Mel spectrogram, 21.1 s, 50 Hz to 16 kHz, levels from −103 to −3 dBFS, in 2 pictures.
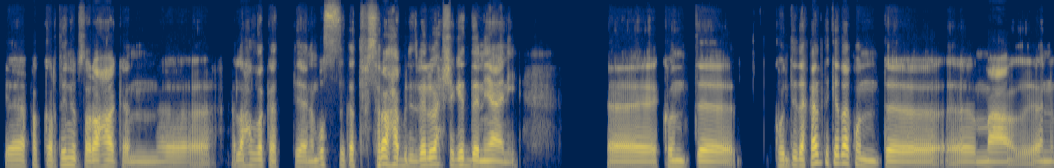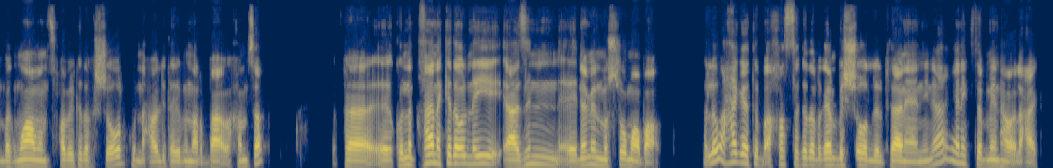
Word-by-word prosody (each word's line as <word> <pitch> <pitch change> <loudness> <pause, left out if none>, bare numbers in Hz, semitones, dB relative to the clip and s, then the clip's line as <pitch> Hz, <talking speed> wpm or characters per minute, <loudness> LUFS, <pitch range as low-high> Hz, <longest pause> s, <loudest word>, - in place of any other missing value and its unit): ياه! 125 0 +1
فكّرتني 140 +3 -3
بصراحة 120 -1 +4
كان 100 -2 -7 1.0
لحظة 130 -1 0
كانت - - -4 0.2
يعني 110 -1 -1
بُص 145 -2 +1
كانت 125 0 -2
بصراحة 160 +2 +5
بالنسبة 125 +1 0
لي 145 - +4
وحشة 150 -3 +2
جدًا 130 -2 +3
يعني. 115 -3 +2 0.9
آآ 105 0 +1
كنت 115 -1 -3 0.7
كنت 125 +2 -4
دخلت 160 +7 +4
كده 180 +1 +5
كنت 125 - -5
آآ 105 -1 0
مع 105 0 +3 0.2
يعني 105 -1 -5
مجموعة 115 +4 +3
من 120 -2 -3
صحابي 125 +2 -3
كده 125 -1 -5
في - - -23
الشغل، 130 +6 -1
كنا 120 -5 -9
حوالي 105 +1 -3
تقريبًا 110 0 -3
4 110 +2 +1
أو - - -1
5، 115 0 -2 0.8
فكنا 120 +3 +2
اتفقنا 170 +6 +4
كده 175 +1 +3
قُلنا 170 -1 +2
إيه 170 0 +1
عايزين 150 +4 0 0.2
نعمل 145 +2 +1
مشروع 135 +1 -1
مع 115 - +5
بعض، - - -1 0.4
فاللي - - -1
هو - - +1
حاجة 190 -1 +1
تبقى 165 -2 -1
خاصة 155 -2 -4
كده 145 0 -1
بجانب 140 +1 0
الشغل 130 -3 +1
بتاعنا 110 +1 +3
يعني 105 +2 -4
ن - - -7 0.3
نكسب 165 -5 -4
منها 125 -2 -2
والّا - - 0
حاجة. - - -1
125 Hz, 175 wpm, -25 LUFS, 115-145 Hz, 1.0 s, بصراحة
